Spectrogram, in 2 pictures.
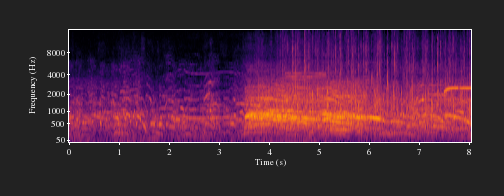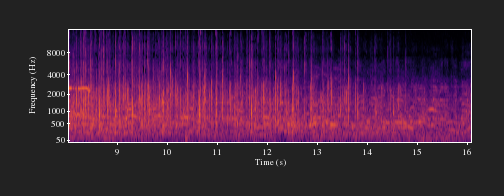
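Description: Players and spectators on the sideline break into sudden shouts and cheers as a goal goes in, a few seconds in. The cheering gives way to scattered clapping and chatter that fade toward the end, with a short high whistle just before halfway.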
